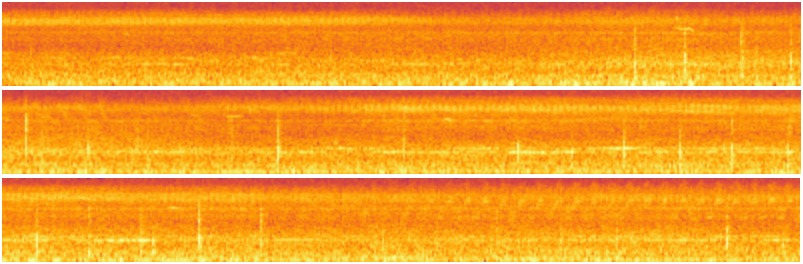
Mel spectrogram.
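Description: Insects calling in a steady, high, even chorus, with light footsteps tapping on tiled stairs from about five seconds in.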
